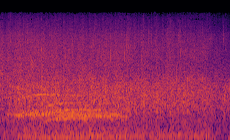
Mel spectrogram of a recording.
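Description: A large live audience in a theatre in Chemnitz, Germany, applauds loudly and continuously, a dense wash of clapping that holds steady throughout, with faint cheers rising briefly near the start.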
